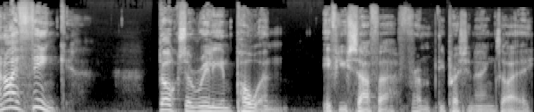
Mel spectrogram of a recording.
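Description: On a very clean recording with a silent background, a somewhat breathy man of medium pitch speaks at a fairly slow pace with lively intonation and long, frequent pauses. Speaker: podcast host. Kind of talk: casual chat.

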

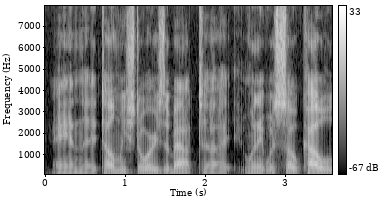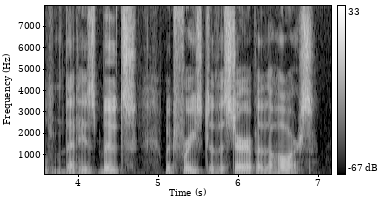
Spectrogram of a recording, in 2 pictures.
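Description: Speaking fairly slowly with an Appalachian accent, a man uses a fairly low pitch and ordinary pitch variation in a very clean recording with a silent background. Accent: Appalachian Southern US. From East Tennessee (Kingsport). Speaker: photographer and author. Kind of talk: radio interview.

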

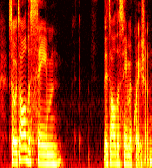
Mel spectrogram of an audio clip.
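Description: A woman speaks in an ordinary speaking voice with fairly low pitch. Her pace is fairly quick. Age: 30s. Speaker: HR and talent director. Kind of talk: casual interview. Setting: studio.

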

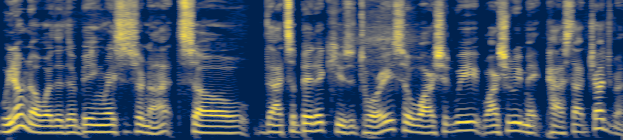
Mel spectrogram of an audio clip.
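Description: A man with an American accent speaks at a fairly quick pace in an ordinary speaking voice, medium in pitch, with ordinary pitch variation and hardly any pauses. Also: very clean recording, silent background. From US Northeast, New Jersey. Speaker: music producer and author. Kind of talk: casual chat.

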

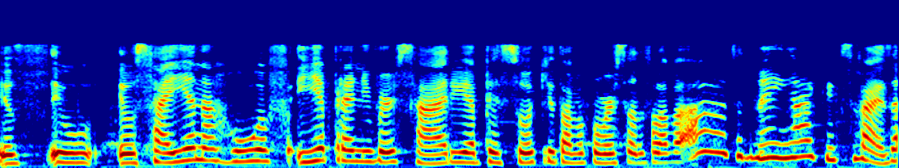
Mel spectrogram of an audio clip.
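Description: High-pitched woman's voice at a moderate pace. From Brazil, interior of São Paulo state. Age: 20s. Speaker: photographer and design student. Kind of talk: casual interview chat.

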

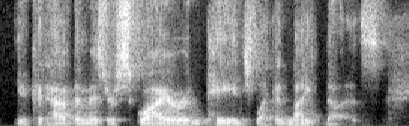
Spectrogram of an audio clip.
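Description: Here a man speaks with a Philadelphia accent. His pitch is fairly low. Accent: Philadelphia American English. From US Northeast, Philadelphia. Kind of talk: podcast interview. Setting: remote call.

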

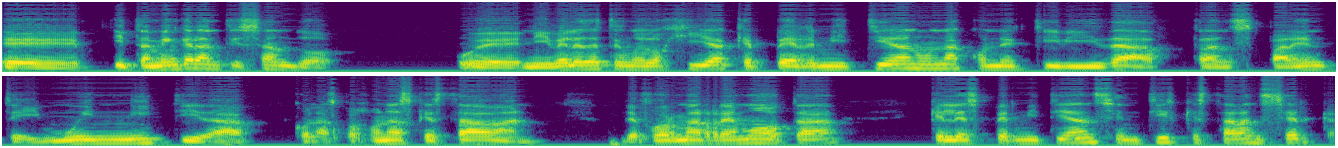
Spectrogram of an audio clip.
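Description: In an ordinary speaking voice, a man talks fairly slowly at a medium pitch with ordinary pitch variation. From Mexico City. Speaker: hotel group executive. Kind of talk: radio interview. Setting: video call.

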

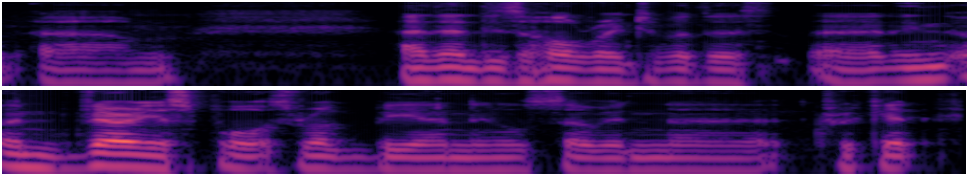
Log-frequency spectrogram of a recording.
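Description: A man speaks at a moderate pace with monotone, flat intonation and a dark, mellow tone. The recording is very clean, with a silent background. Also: fairly low pitch for a man. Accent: English. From England. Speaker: podcast host. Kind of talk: casual chat.

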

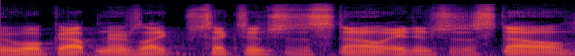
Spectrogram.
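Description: On a very clean recording with a silent background, a man with a Midwestern US accent speaks at a fairly quick pace in a fairly low pitch. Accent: general Midwestern US. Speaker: hunting guest. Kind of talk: casual chat. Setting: studio.

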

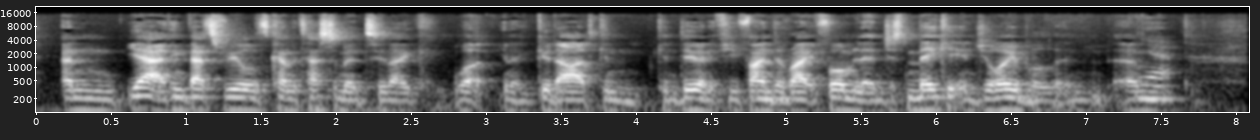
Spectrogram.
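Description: Against audible room echo, a man talks at a fairly quick pace with hardly any pauses, his pitch fairly low and his intonation monotone and flat. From Zambia. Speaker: opera singer. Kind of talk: interview. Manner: halting.

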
